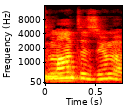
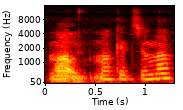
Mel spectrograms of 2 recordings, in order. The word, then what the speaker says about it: Moctezuma: Like, I thought it was Montezuma, but it's not. Moctezuma?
